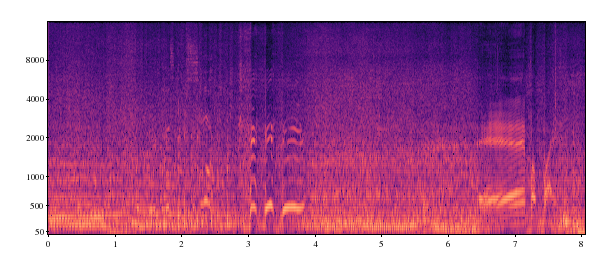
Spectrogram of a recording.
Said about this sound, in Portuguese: Pé no freio e no acelerador no máximo. O giro do motor vai no máximo, né, no máximo é, permitido do launch control e a gente vai decolar de uma forma meio brusca, tá bom?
